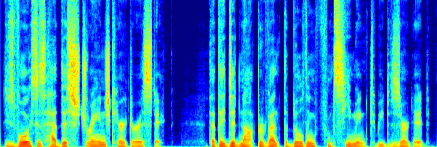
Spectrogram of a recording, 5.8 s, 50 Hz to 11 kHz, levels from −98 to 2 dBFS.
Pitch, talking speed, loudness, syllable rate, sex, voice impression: 105 Hz, 185 wpm, -19 LUFS, 5.8 syllables/s, male, masculine, adult-like, tensed, powerful, clear, fluent, raspy, cool, intellectual, calm, friendly, reassuring, wild, slightly lively, slightly kind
